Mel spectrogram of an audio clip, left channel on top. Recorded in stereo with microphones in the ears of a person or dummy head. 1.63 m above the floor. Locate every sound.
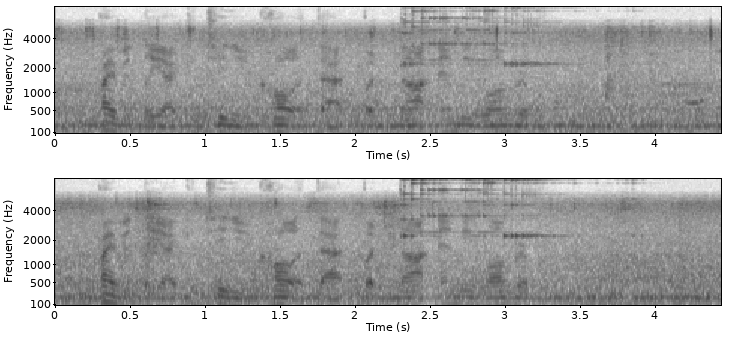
0.3 s a man speaking: 25° right (ahead or behind), 0.6 m
2.3 s a dropped coin: 55° right (ahead or behind), 2.5 m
